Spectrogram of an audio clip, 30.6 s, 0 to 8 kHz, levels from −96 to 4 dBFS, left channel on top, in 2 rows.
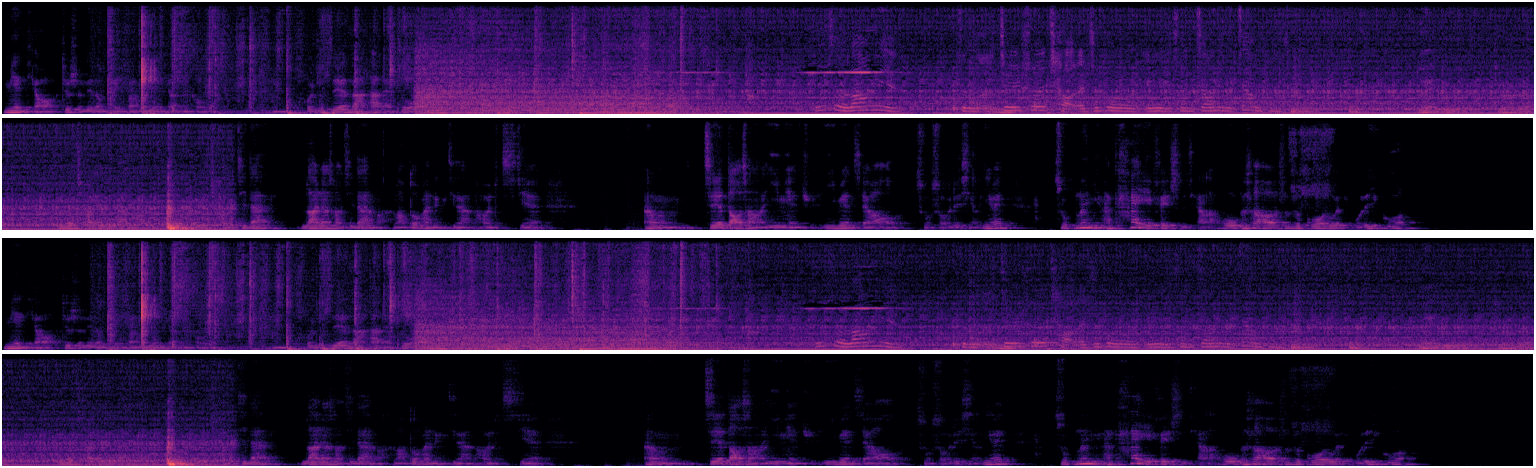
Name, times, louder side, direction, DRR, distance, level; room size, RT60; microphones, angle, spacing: voice 1, 0.0-2.2 2.7-7.6 9.9-10.3 14.1-21.0 21.7-25.4 25.8-29.4, left 1 dB, 45° left, 2.8 m, -54 dB
sound 1, 0.9-7.5, right 2 dB, 15° right, 1.8 m, -51 dB
sound 2, 4.1-17.7, left 1 dB, 20° left, 2.8 m, -46 dB
voice 2, 8.1-9.1 9.5-13.2, left 2 dB, 70° left, 1.3 m, -48 dB
22.0 x 7.5 x 6.7 m
head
